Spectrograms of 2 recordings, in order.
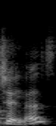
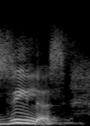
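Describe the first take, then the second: First: The word begins with a j sound. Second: The word begins with a z sound. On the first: The speaker calls it wrong. "Not জেলাস" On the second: The speaker calls it right. "It's জিলাস"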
